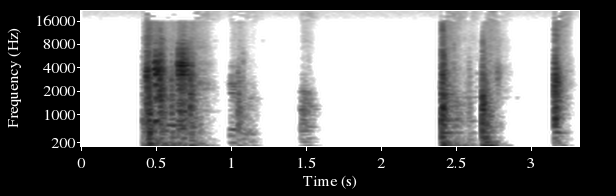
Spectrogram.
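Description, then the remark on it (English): A cat, Pike, paws and bumps against the door of a recording closet he is not allowed in, making a series of loud, irregular thumps and rattles with short pauses between them. “can you get Pike away from the door?”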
